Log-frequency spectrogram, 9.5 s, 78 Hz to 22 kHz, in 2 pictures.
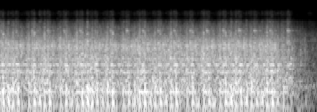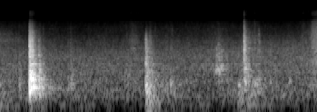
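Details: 1975 International Loadstar 1850 Detroit two-stroke diesel at first start after a blower fix, idle setting unknown. It clatters rough for about four seconds, then dies, leaving scattered clanks. It won't keep running, and the owner plans to check whether the fuel filters hold any fuel.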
